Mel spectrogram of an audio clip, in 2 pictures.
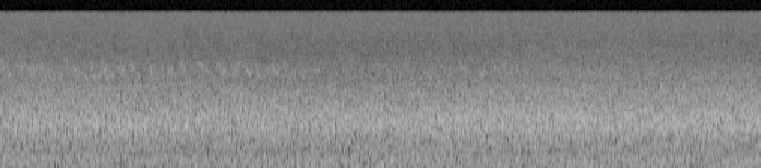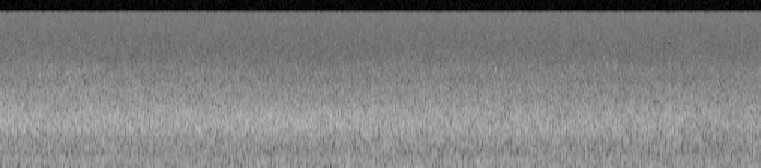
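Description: Steady rushing running noise of a passenger train, even throughout with no separate wheel clicks.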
